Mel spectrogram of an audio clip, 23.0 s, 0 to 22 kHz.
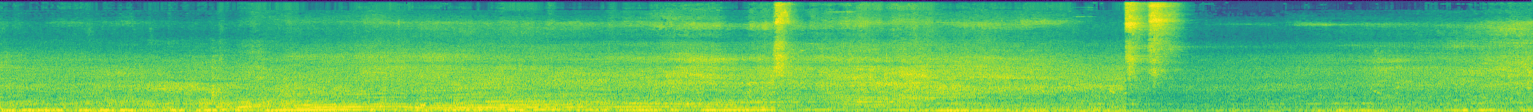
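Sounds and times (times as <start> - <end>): large vehicle engine rumbling: 0.0 - 23.0
air brakes hissing: 11.5 - 12.1, 16.9 - 17.9.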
